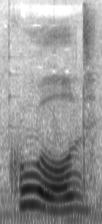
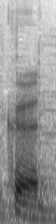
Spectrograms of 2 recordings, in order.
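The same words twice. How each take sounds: First: The L sound is pronounced. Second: The L sound is silent. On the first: The speaker calls it wrong. "bukan could" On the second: The speaker calls it right. "tapi dibaca could"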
